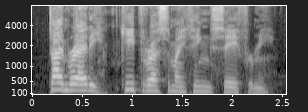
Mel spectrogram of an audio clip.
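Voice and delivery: attempted Nord accent, woman's voice. Voicing a game character's dialogue lines: put-on Nordic woman's accent. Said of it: "I'm so sorry about this accent".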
